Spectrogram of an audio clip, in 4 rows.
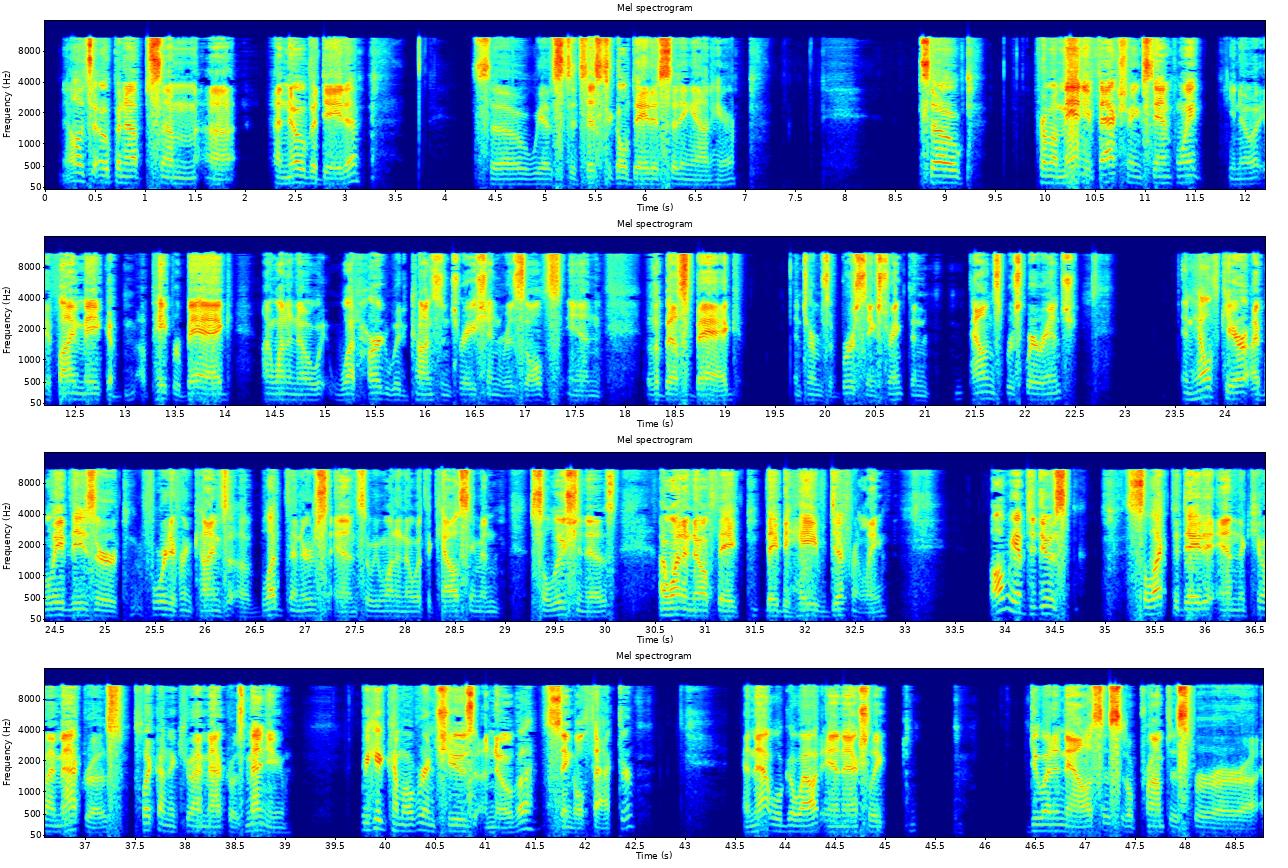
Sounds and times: Speech: 0.2s - 3.4s, 4.3s - 7.2s, 8.8s - 9.3s, 9.9s - 22.8s, 23.6s - 33.3s, 33.9s - 39.0s, 39.8s - 45.3s, 46.4s - 48.7s.

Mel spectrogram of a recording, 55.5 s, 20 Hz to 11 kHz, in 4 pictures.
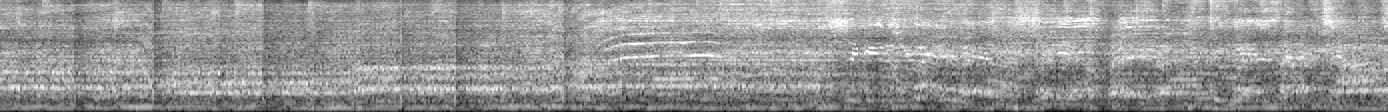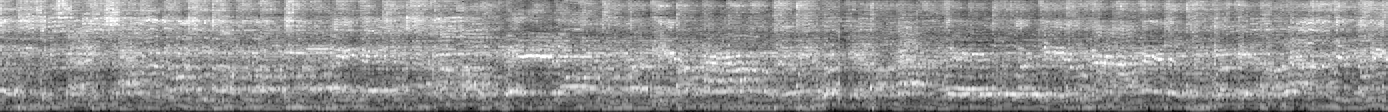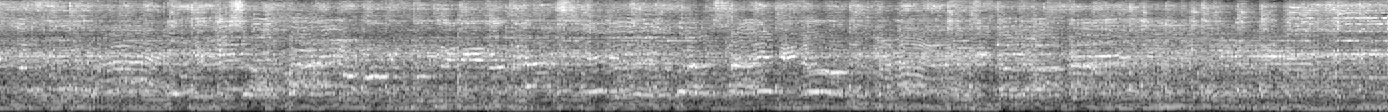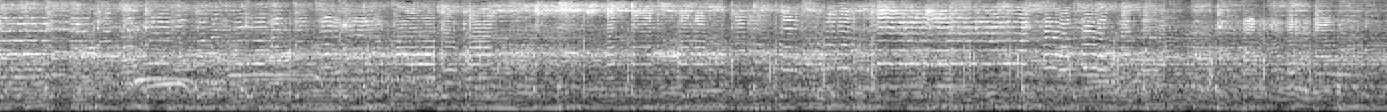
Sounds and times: Music: 0.0s - 55.5s
Whoop: 5.6s - 8.1s, 42.8s - 43.9s.

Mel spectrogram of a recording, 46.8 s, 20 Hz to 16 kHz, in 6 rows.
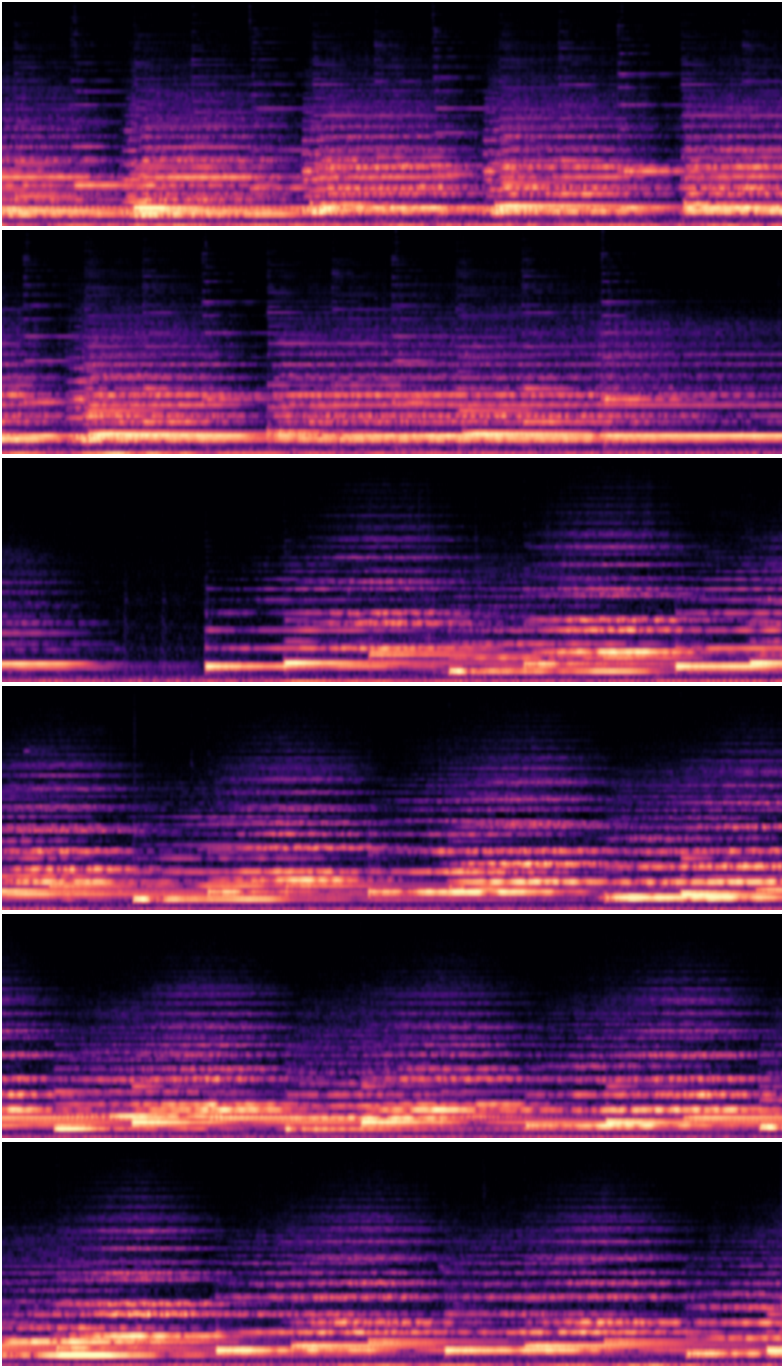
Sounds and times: Music: 0.0s - 46.8s.

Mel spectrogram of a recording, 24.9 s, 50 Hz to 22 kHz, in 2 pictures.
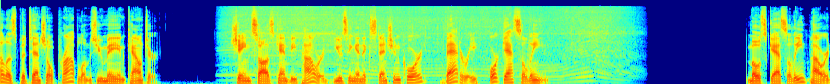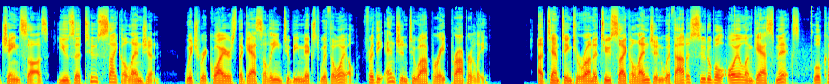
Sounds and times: Speech: 0.0s - 2.4s, 3.5s - 8.2s, 11.2s - 19.8s, 20.5s - 24.8s.

